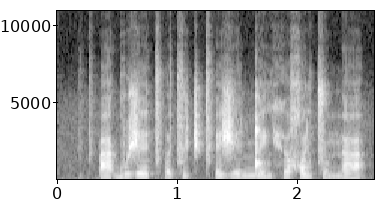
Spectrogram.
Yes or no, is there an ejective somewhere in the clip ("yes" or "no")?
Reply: yes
